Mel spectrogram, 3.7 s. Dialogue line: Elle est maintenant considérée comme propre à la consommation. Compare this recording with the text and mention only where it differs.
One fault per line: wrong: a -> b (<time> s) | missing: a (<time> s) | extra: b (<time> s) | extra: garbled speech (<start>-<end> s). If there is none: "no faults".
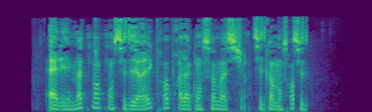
missing: comme (1.5 s)
extra: garbled speech (2.5-3.1 s)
